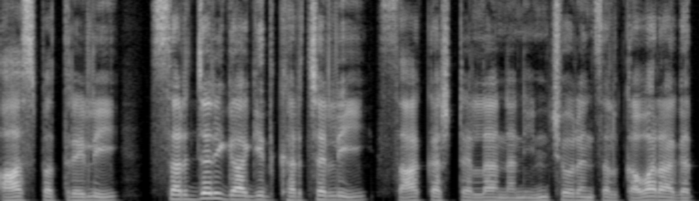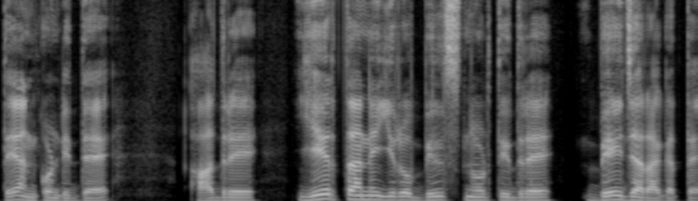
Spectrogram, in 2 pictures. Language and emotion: Kannada, sad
